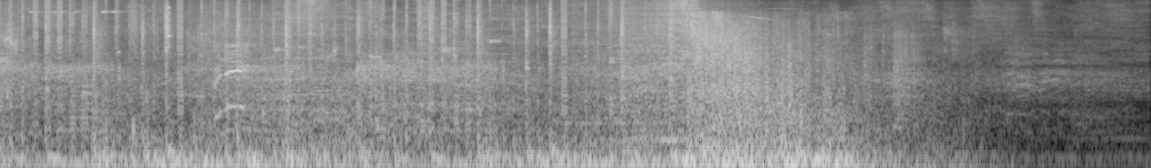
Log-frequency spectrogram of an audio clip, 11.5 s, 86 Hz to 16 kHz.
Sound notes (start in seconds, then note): 0.0 gunshots; 9.8 explosion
